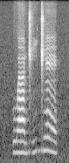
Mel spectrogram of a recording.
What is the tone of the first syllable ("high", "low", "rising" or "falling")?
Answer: low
